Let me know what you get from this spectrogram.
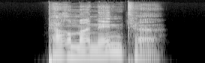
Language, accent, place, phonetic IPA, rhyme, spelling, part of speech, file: German, Germany, Berlin, [pɛʁmaˈnɛntə], -ɛntə, permanente, adjective, De-permanente.ogg
- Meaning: inflection of permanent: 1. strong/mixed nominative/accusative feminine singular 2. strong nominative/accusative plural 3. weak nominative all-gender singular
